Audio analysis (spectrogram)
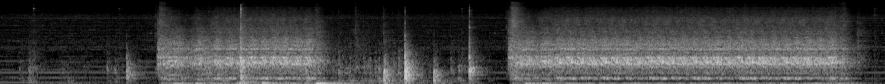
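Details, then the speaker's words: Max Wedge Mopar V8 on a dyno, pumped throttle before cranking: repeated cranking bursts with brief catches and sputters, never running; seems to run rich, spark being checked, risk of killing the cam. "I can't believe I got I'm gonna kill the cam sounds I mean it seems like it's running rich try it"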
